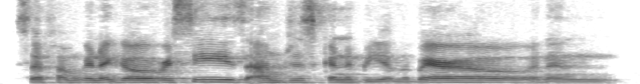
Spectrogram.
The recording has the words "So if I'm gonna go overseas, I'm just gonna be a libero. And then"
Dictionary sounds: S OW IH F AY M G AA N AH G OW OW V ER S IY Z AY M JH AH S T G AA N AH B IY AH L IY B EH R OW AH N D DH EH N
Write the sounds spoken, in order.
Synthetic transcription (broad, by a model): S OW IH F AY M G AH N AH G OW OW V ER S IY Z AY M JH AH S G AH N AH B IY AH L IY B EH R OW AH N DH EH N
